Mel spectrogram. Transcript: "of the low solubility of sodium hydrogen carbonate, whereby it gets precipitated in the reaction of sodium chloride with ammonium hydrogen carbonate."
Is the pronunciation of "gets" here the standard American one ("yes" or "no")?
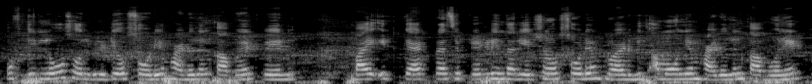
no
